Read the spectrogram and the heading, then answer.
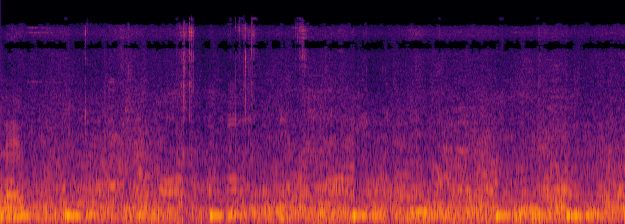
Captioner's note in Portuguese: mastigação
